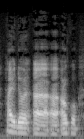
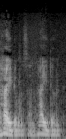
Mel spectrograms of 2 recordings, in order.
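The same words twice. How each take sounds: First: Said in the usual way. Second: Low, hushed hello to son; acted gentle greeting, dropping away quieter; soft greeting. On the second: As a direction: murmur it low, as to a child. Acts man greeting son, touching face.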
